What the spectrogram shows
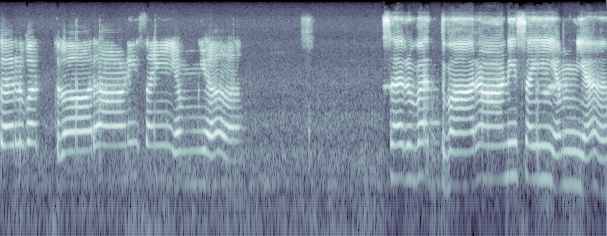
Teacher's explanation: య ముందు ఎప్పుడు సున్నా వచ్చినా హాఫే పలుకుతాం నాసిల్ సౌండ్ తో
